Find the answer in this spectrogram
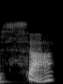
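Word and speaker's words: ça: annoys me sa okay when we have a c in French with the letter a after it it must have a tail it must have a tail Silla s otherwise we'd pronounce it C like c c a r okay so sa is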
